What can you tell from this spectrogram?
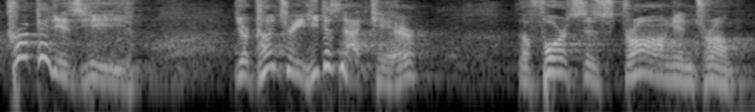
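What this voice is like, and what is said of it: Yoda impression. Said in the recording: “Did anyone need him to do a Yoda impression? ... is that even a good Yoda?”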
